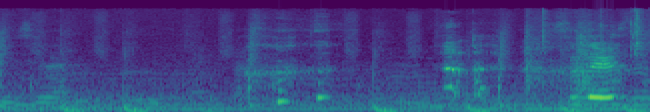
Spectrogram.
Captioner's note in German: Lachen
